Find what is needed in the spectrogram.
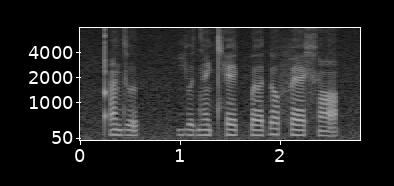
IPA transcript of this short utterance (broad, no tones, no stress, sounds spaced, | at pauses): qʼ ɛ̃ d ʊ | j ʊ d æ̃ cʰ ɛ k͡p ʌ ɗ ɔ f æ x ɑ̃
